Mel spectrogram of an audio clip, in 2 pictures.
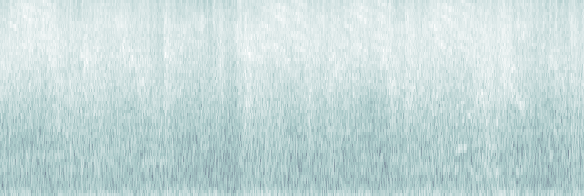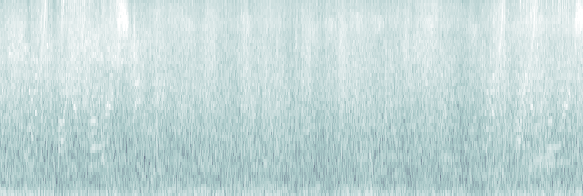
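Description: Rapid electronic gunfire and explosions blast steadily from a video game.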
